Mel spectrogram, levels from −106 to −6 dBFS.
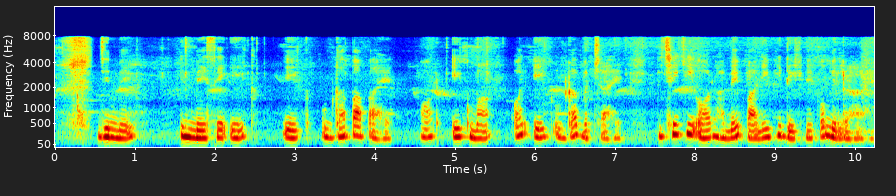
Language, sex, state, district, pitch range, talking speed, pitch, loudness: Hindi, female, Jharkhand, Jamtara, 160-205 Hz, 165 wpm, 180 Hz, -18 LUFS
